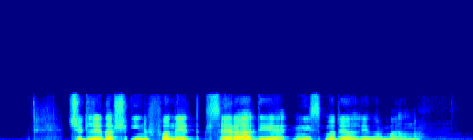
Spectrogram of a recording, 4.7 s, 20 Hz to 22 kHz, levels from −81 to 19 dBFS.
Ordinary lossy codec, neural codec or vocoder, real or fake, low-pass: none; codec, 16 kHz, 0.8 kbps, ZipCodec; fake; 7.2 kHz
